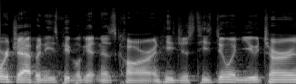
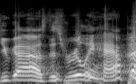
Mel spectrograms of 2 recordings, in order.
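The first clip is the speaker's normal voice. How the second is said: higher, louder mock-wounded protest; hammed-up insistence; mock earnest plea; 9 semitones higher, 5 dB louder than usual. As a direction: plead with a jeering crowd in comic earnest. Singer protesting to laughing crowd.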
